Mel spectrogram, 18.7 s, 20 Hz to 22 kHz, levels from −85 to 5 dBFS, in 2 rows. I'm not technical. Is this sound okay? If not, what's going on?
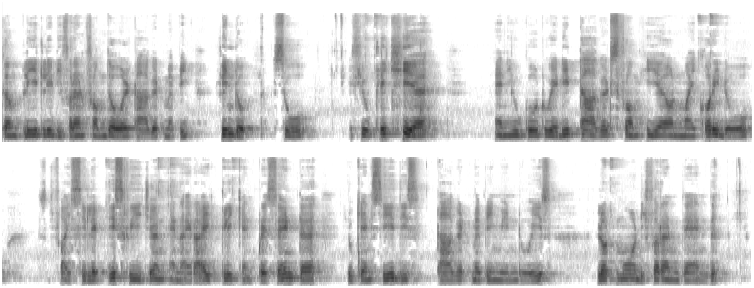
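Yes, nothing in this recording points to a technical problem with how the sound was captured or delivered.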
